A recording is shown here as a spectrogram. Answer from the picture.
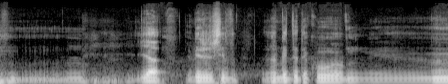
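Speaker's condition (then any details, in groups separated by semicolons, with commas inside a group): Cerebral palsy; affects movement and walking, muscle surgery; walks 10-15 km daily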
